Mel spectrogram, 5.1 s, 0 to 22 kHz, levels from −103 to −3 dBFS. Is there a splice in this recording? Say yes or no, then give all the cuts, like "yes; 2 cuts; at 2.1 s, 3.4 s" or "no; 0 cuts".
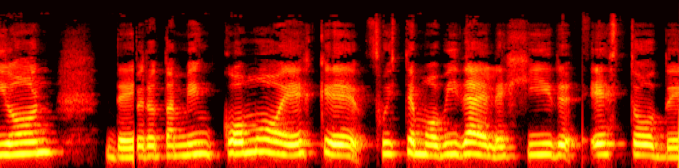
yes; 1 cut; at 1.0 s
